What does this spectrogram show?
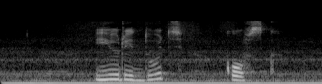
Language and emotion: Russian, neutral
